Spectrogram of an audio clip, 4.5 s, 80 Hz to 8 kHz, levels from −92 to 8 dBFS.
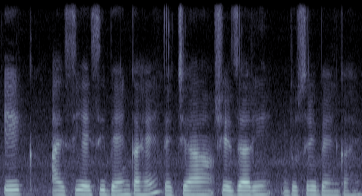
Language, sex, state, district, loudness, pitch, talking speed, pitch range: Marathi, female, Maharashtra, Pune, -26 LUFS, 165 Hz, 120 wpm, 165-170 Hz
